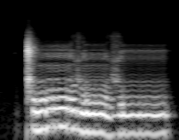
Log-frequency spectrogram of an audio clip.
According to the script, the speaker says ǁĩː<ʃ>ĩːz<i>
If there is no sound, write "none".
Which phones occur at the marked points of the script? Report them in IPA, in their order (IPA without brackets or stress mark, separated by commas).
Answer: z, iː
